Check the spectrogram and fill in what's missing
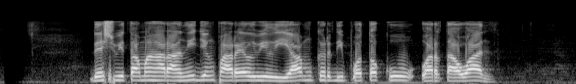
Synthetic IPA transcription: dɛswit̪amaɦaɾanid͡ʒɨŋpaɾɛlwiliamkɨrdipɔt̪ɔkuwart̪awan

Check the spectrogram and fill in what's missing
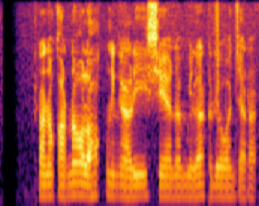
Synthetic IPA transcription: ranɔkarnaɔlɔɦɔk̚niŋalisianamilarkədewaɲt͡ʃaɾa

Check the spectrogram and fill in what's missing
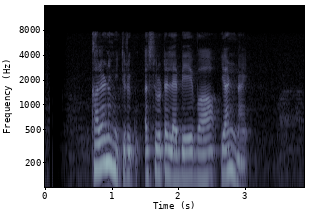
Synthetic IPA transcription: kɐlɐnumit̪uɾekuʔæsulɐʈəlæbeːʋaːjɐnːɐ̰j

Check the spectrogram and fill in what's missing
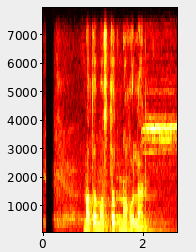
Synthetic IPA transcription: nʌt̪ʌmʌst̪ʌknʌɦolan

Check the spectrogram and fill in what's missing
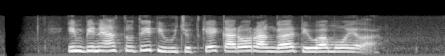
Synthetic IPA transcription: ʔimpineast̪ut̪id̪̥i̤wud̥ʒ̥ṳt̪̚kekaɾoɾaŋɡaɖ̥e̤wamoela̰

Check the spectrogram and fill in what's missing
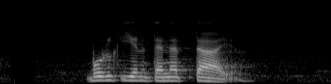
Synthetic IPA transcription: boɾukijɐnət̪ɛnɐt̪ːaːjə̰

